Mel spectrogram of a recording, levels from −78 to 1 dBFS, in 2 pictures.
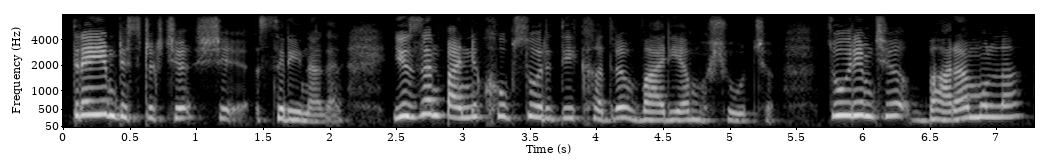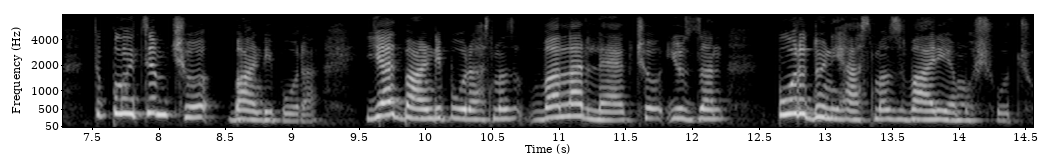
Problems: background sounds at intervals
